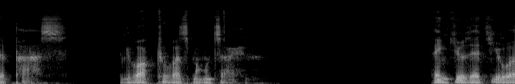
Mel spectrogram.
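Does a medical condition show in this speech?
No.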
